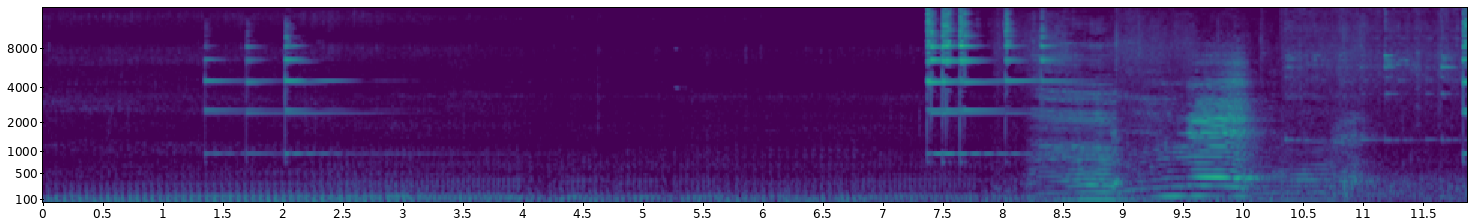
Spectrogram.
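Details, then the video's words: Cattle herded to their pen on a village road in the morning: low engine-like rumble and sparse bell chimes, then a series of deep, wavering moos in quick succession over the final few seconds as bells ring brightly. "Puluhan Sapi Berjalan Di Padang Rumput Hijau | Asmr Sapi Moo | Suara Moo"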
